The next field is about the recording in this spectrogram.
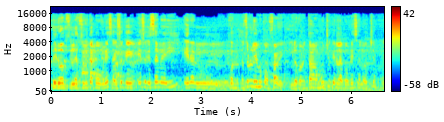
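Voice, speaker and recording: A man in his thirties talks fast in a high voice, blunt and full of slang as he co-hosts a podcast. A loud crowd murmurs behind him in a large room. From Chile. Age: 30s. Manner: animated, slangy, swears freely. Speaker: podcast co-host. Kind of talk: casual chat.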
